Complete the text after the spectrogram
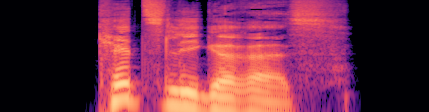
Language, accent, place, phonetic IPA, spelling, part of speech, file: German, Germany, Berlin, [ˈkɪt͡slɪɡəʁəs], kitzligeres, adjective, De-kitzligeres.ogg
- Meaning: strong/mixed nominative/accusative neuter singular comparative degree of kitzlig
